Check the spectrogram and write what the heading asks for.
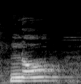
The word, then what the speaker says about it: know: एन से पहले अगर के आता है तो के साइलेंट हो जाता है। जैसे नो यानी जानना, KNOW, नो, नो यानी जानना।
